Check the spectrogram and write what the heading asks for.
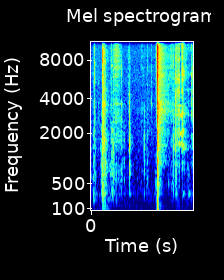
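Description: Light hard-plastic clicks and taps as a toy artillery shell is pushed into the breech of a plastic toy M1A2 tank, with one sharp, loud click a little past halfway.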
